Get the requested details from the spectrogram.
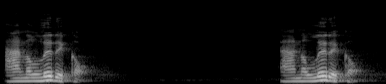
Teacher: the word analytical has five syllables and the stress is on the third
